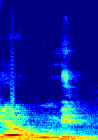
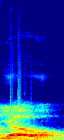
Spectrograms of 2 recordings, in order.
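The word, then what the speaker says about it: يوم: Nah, yaumnya itu harus jelas pakai harful lain. Yaum ya, jadi harus jelas kedengaran u-nya gitu ya. Yau, jangan yao begitu. Karena banyak juga yang baca Maliki yaumiddin yau gitu ya. Padahal itu kurang sempurna, bukan yau, tapi yau pakai u gitu ya.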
